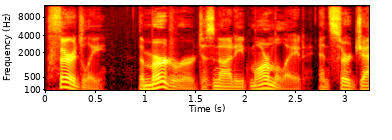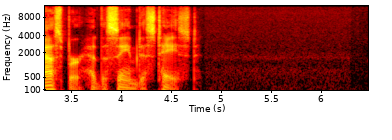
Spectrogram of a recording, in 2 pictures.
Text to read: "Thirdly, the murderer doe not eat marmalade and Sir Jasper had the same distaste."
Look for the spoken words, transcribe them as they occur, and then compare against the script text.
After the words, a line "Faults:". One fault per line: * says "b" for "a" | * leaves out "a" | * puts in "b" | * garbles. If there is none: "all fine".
"Thirdly, the murderer does not eat marmalade and Sir Jasper had the same distaste."
Faults:
* says "does" for "doe"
